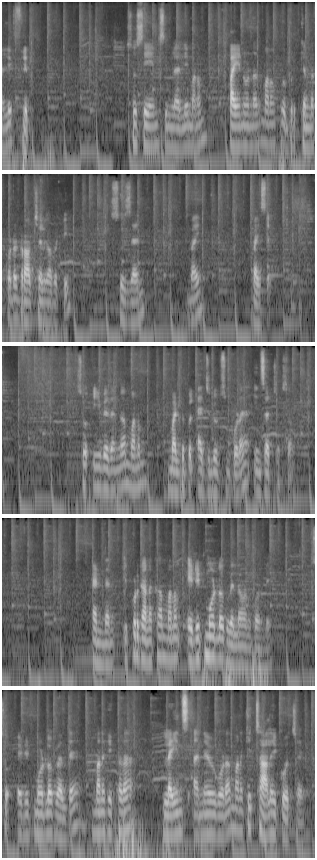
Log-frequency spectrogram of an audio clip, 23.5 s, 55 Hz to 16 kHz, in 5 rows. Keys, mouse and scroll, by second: 1.8 scroll down 1, 2.0 middle click, 3.5 click, 4.1 click, 5.1 middle click, 6.3 click, 7.7 click, 9.0 scroll down 1, 9.2 middle click, 11.3 click, 12.1 click, 13.5 scroll down 2, 14.2 click, 15.3 click, 15.8 middle click, 17.0-17.3 scroll up 1, 17.3 middle click, 18.5 Tab, 19.5 middle click, 21.3 middle click, 22.8 middle click.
